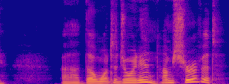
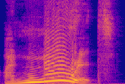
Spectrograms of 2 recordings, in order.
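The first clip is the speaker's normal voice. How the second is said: much higher, loud and slow; triumphant shout; 9 semitones higher, 13 dB louder, much slower than usual. Acted. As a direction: shout it like a vindicated conspiracy theorist. Term excited at the revelation.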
